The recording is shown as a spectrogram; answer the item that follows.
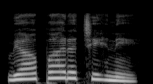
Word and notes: ವ್ಯಾಪಾರಚಿಹ್ನೆ: vyāpāra cihne

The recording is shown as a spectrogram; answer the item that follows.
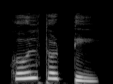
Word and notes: ಕೋಲ್ತೊಟ್ಟಿ: Kannada

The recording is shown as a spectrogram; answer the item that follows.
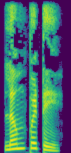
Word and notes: ಲಂಪಟೆ: lampaṭe

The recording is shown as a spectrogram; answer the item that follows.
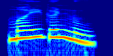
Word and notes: ಮೈಗಣ್ಣು: māgaṇṇu

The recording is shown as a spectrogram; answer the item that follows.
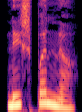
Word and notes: ನಿಷ್ಪನ್ನ: kannada

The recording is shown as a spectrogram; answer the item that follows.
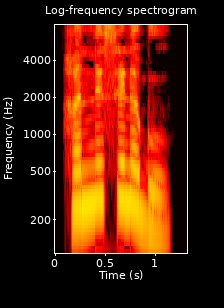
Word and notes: ಹನ್ನೆಸೆಣಬು: hanne seṇabu

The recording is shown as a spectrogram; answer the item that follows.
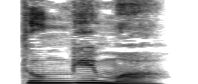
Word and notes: ತುಂಗಿಮ: kannada

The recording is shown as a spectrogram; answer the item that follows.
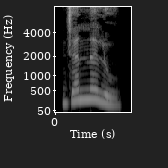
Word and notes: ಜನ್ನಲು: Kannada; jannalu

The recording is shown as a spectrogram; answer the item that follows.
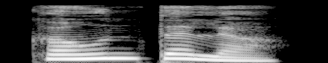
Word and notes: ಕೌಂತಲ: kannada

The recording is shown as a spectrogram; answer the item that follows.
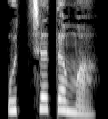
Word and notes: ಉಚ್ಚತಮ: uccatama

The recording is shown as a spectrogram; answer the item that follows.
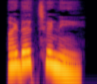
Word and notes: ಅಡಚಣೆ: Kannada

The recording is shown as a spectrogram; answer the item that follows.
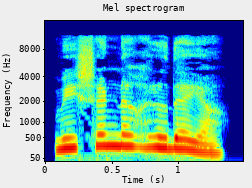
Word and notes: ವಿಷಣ್ಣಹೃದಯೆ: kannada

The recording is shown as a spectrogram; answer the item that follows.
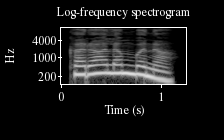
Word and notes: ಕರಾಲಂಬನ: kannada

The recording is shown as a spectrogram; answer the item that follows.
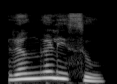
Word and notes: ರಂಗಳಿಸು: rangaḷisu

